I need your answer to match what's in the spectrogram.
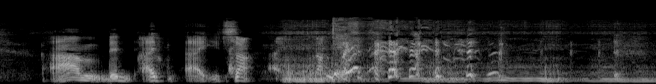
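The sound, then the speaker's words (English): A person loudly imitates snoring with rough, throaty voiced bursts, first in short choppy snorts, then a longer drawn-out growling rasp. “Do you have any issues with snoring?”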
